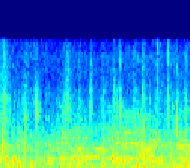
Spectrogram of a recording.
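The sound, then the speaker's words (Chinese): Many animals walk toward Noah's ark, their footfalls and hoof clops merging into a dense, steady shuffle that holds at an even level throughout. “我看得见了，是动物啊，从四面八方向方舟走来的”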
